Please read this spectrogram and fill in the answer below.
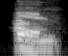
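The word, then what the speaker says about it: אב: Ça nous donne le mot euh AV. Ouais. Ça donne le mot AV. Voilà. Ça s'écrit AB mais ça se prononce AV.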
